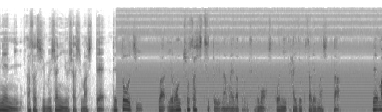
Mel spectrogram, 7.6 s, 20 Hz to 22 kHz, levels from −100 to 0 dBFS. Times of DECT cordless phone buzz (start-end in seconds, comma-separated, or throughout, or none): 2.32-7.64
